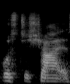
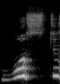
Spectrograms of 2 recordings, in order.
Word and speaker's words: Worcestershire: in england you'll know we never say worcestershire sauce do we it's worcester sauce but doesn't matter how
